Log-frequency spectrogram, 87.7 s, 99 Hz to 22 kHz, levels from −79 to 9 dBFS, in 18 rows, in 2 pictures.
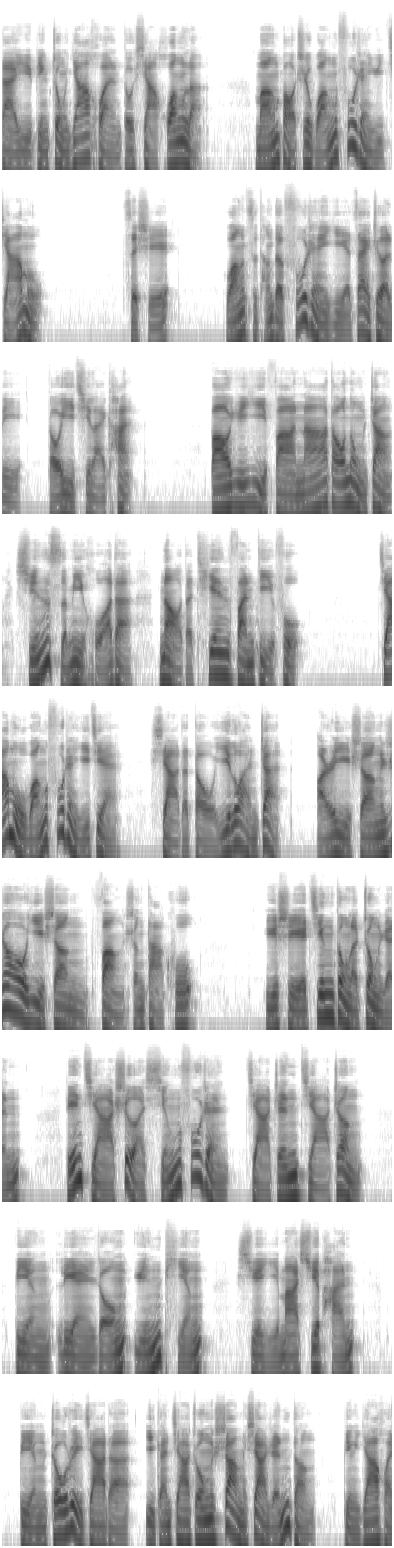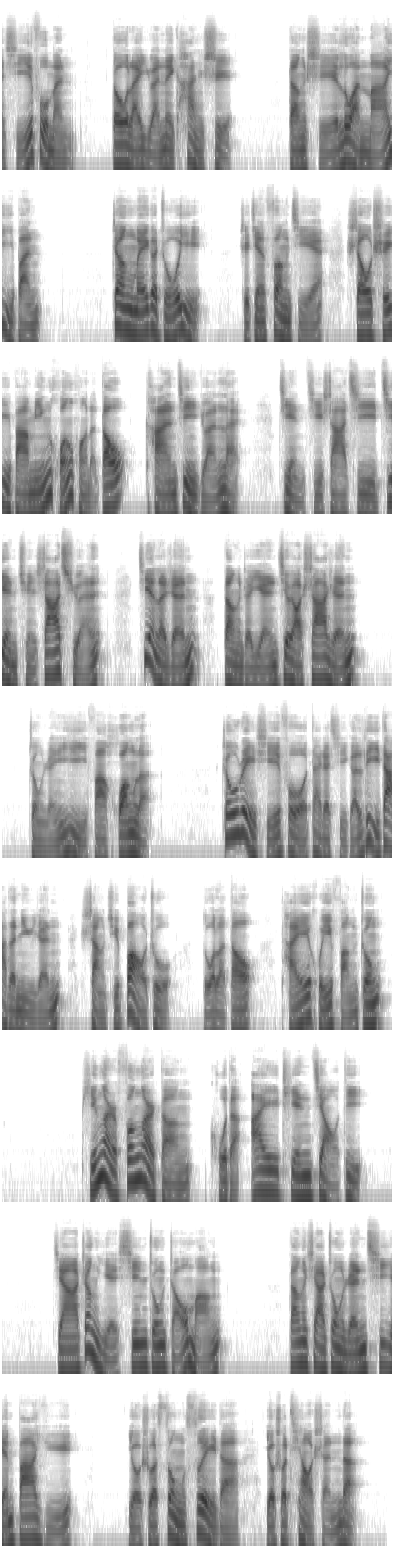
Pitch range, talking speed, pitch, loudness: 95-125 Hz, 165 characters per minute, 110 Hz, -21 LUFS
